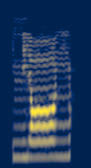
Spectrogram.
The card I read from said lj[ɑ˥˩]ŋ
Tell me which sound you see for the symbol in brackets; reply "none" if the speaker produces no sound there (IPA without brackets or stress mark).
ɑ˥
